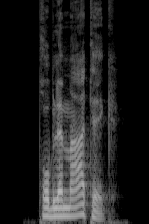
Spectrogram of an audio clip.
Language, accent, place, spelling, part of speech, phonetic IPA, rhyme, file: German, Germany, Berlin, Problematik, noun, [pʁobleˈmaːtɪk], -aːtɪk, De-Problematik.ogg
- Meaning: problematics (problems, set of problems, problematic aspect or concern)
